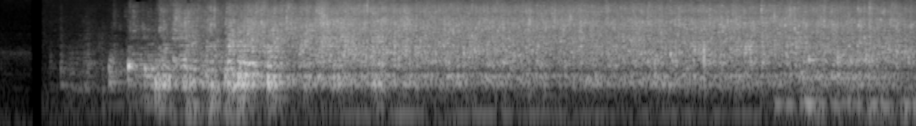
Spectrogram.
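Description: Toilet flushing: a rush of water that builds up over the first second with some gurgling, runs steadily, and fades out near the end.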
